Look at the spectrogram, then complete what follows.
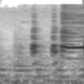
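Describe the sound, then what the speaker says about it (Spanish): A chicken clucks close by, a few short clucks followed by a longer drawn-out call, brief and clear with no talking. "Vení que viene una gallina."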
